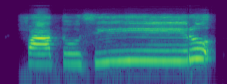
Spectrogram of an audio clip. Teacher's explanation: Sa-nya belum mantap, sa ujung lidah ya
